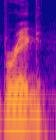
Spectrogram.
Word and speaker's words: Brig: I knew a kid growing up named Brig, Hard G, which I actually like better, though more likely to be mispronounced.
